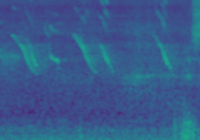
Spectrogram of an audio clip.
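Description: A bird calling: a series of short, high notes, each falling in pitch, about three a second, over a steady low rumble of wind or road noise.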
